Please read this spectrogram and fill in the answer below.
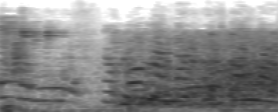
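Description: Children's voices: one high voice speaking, then from about a second in many voices talking over one another in a loud chatter, heard through a tablet's speaker on a video call.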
